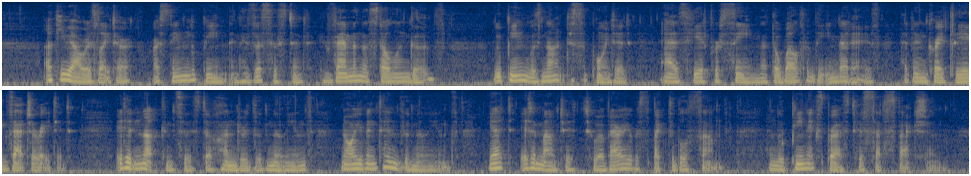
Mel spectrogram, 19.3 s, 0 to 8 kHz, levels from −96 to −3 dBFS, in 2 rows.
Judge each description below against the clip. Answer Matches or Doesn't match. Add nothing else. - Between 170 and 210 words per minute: Matches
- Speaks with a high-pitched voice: Doesn't match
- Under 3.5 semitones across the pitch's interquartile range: Doesn't match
